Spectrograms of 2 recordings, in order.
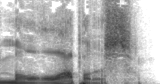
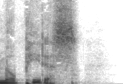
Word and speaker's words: Milpitas: Trust me, if you ever want to hear me mispronounce something, put a biotech company in front of me because I'll say Melopolis. Melopolis. Does anyone know what Melopolis is? It's my way of saying Milpitas.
